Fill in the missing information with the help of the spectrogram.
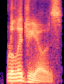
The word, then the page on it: religiose: American English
